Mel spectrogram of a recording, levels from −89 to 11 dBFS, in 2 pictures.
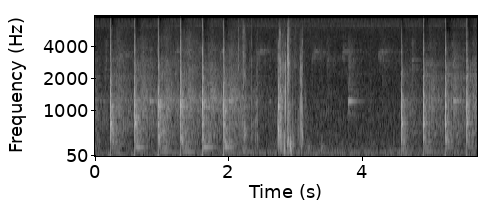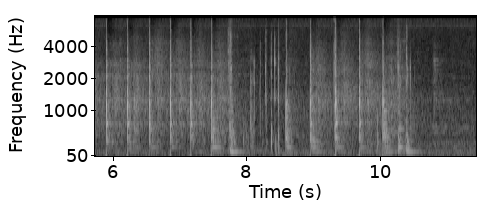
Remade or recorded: recorded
